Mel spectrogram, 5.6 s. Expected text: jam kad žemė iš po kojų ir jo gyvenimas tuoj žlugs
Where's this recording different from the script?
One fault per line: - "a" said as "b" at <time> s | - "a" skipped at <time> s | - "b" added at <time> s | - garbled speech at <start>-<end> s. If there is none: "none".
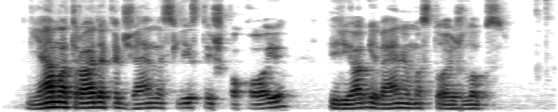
- "atrodė" added at 0.7 s
- "slysta" added at 1.7 s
